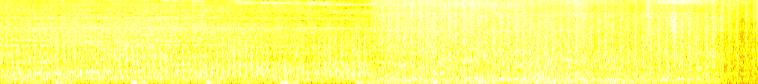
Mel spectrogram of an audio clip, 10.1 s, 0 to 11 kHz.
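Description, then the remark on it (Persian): A helicopter, call sign H3C King, touches down on a landing pad at a base after approaching from the west, its rotor beating in a loud, dense, steady roar that fills the whole clip before easing slightly at the very end. “فرود اومدیم.”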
